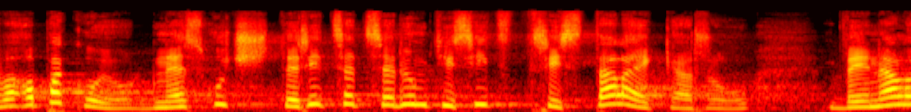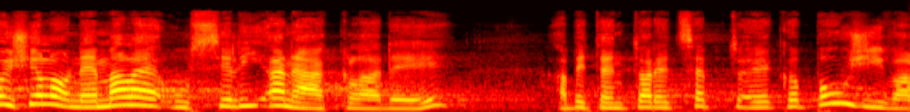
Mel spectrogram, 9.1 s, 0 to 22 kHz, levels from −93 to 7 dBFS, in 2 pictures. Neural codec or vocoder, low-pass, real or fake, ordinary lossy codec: none; 14.4 kHz; real; MP3, 96 kbps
